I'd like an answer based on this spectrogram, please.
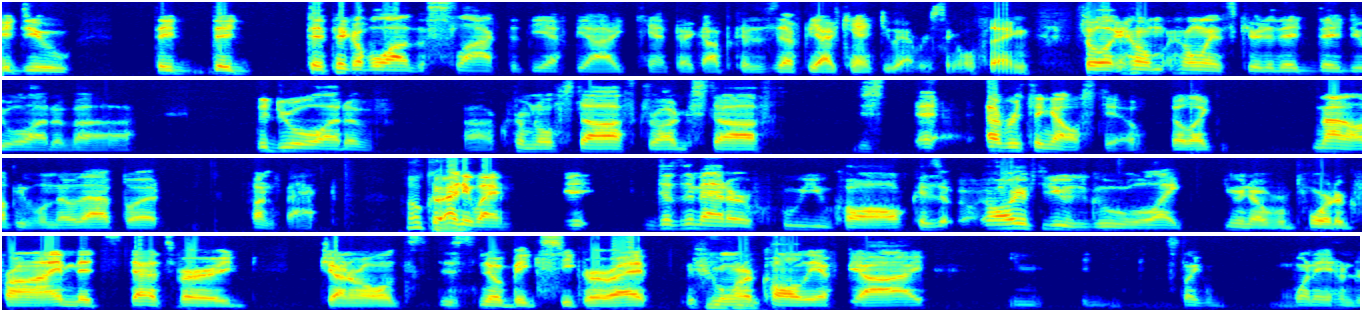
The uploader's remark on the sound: The Feds phone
